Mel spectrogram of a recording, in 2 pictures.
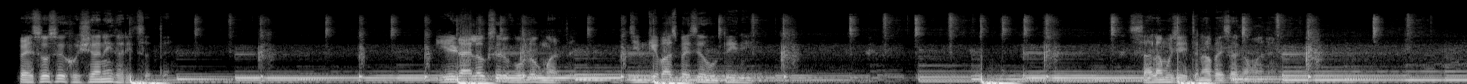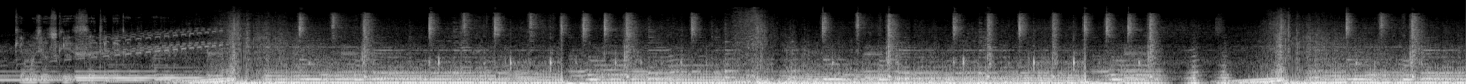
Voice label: dialogue bgm; money is always farzi

